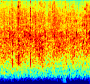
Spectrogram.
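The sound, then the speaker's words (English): A crowd of people clapping their hands together, a steady, dense patter of applause holding at an even level throughout, with no voices over it. “If you believe that, can you clap your hands in here today?”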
